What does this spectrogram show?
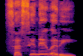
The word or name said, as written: ಸಸಿನೆವರಿ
